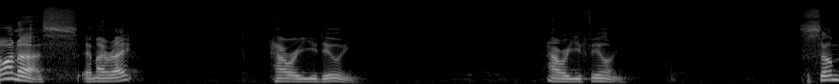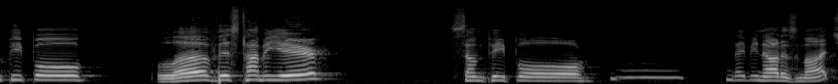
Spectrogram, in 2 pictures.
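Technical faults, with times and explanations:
Nothing stood out as a technical problem on listening.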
